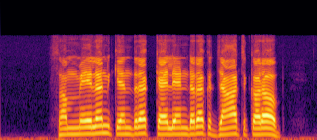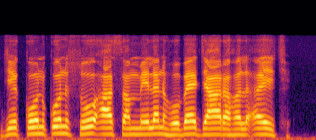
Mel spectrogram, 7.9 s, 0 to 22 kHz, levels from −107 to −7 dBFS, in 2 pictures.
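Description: No faults can be heard anywhere in this speech.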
